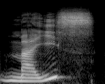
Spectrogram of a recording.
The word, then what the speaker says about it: maïs: Un signe graphique plus rare mais tout aussi important est le tréma.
